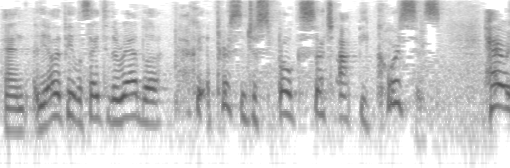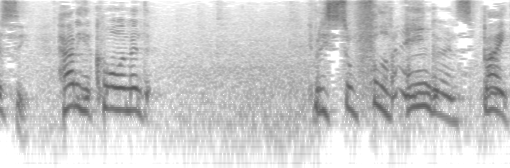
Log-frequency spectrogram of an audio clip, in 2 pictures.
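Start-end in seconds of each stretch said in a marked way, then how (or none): 1.7-6.6 imitated indignant complaint; scandalized objection. Followers object to the rabbi. 8.2-10.2 high-pitched mock complaint; imitated protest, pitched well up; indignant accusation. Followers' complaint before rabbi's calm answer.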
